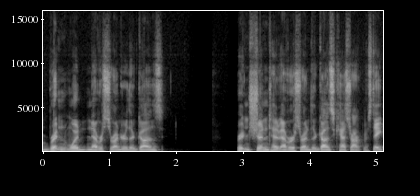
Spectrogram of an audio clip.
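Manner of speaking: usual speaking voice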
